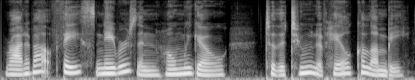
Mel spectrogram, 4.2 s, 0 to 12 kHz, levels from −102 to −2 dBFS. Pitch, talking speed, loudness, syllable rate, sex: 185 Hz, 200 wpm, -18 LUFS, 5.0 syllables/s, female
